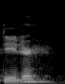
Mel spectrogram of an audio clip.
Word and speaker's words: Dieter: But Dieter is spelled like as if you went on a diet, and you're a dieter.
